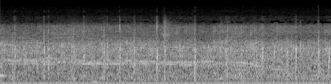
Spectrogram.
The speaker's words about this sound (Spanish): Vamos a darle un aplauso.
